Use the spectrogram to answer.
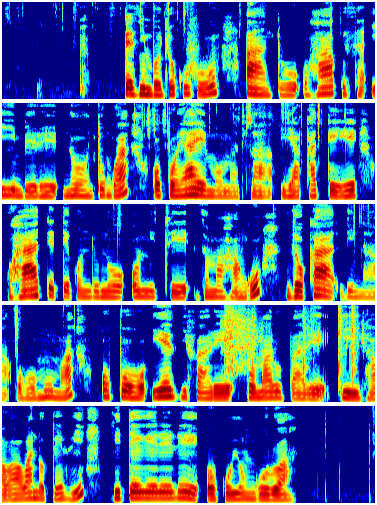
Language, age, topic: Oshiwambo, 25-35, agriculture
